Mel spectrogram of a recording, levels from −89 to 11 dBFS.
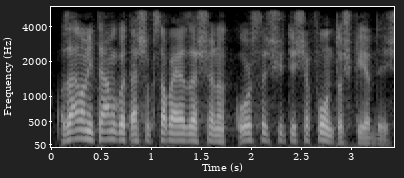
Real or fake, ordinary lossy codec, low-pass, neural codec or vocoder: fake; none; 5.4 kHz; codec, 24 kHz, 1.2 kbps, DualCodec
